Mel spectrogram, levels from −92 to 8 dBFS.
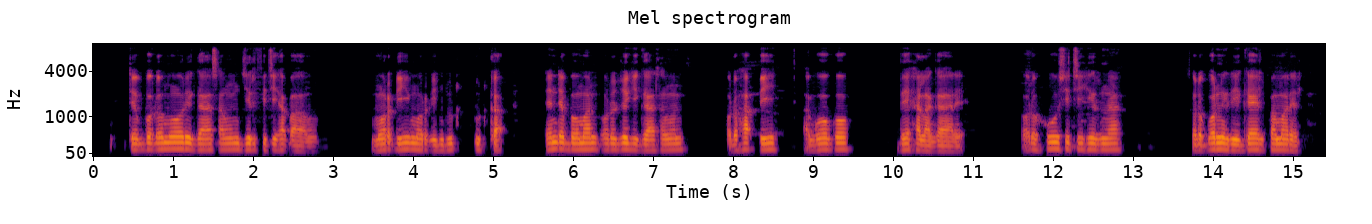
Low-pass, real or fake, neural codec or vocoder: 7.2 kHz; real; none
